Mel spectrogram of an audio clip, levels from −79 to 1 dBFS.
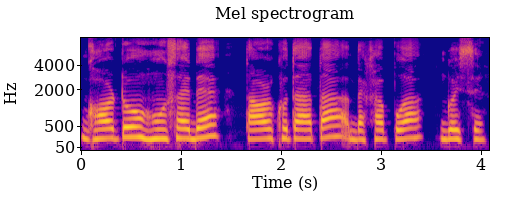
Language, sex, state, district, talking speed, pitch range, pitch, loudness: Assamese, male, Assam, Sonitpur, 145 wpm, 205-225 Hz, 215 Hz, -14 LUFS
